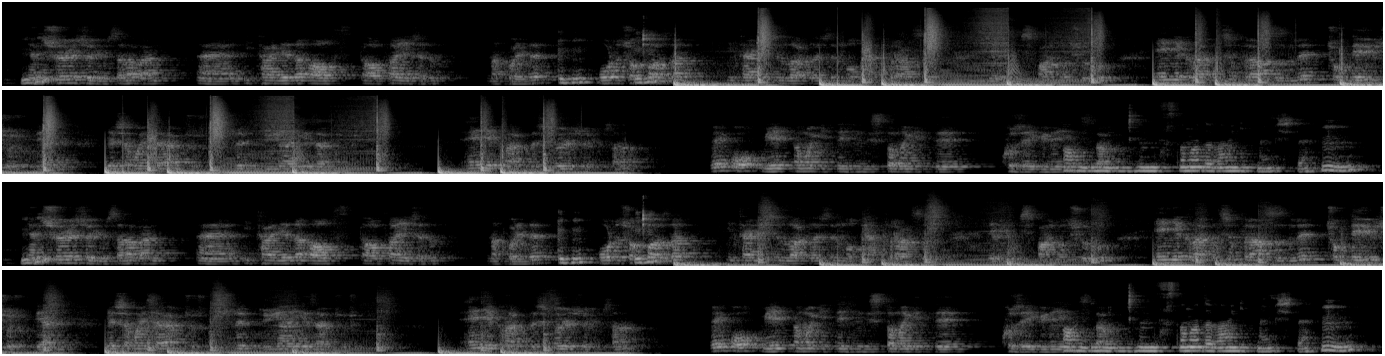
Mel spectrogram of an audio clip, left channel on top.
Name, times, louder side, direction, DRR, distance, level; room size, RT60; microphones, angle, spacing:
voice 1, 0.2-1.6 1.9-4.3 4.8-5.4 6.0-6.8 7.2-17.4 18.4-20.1 20.9-23.3 23.8-24.9, right 1 dB, 70° right, -4 dB, 2.7 m, -38 dB
sound 1, 6.7-7.8 8.2-14.4 14.8-20.0, left 5 dB, 85° left, 0.4 m, -30 dB
voice 2, 24.4-27.4, right 2 dB, 25° right, 7 dB, 0.6 m, -34 dB
4.7 x 4.5 x 5.6 m, 0.80 s
head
